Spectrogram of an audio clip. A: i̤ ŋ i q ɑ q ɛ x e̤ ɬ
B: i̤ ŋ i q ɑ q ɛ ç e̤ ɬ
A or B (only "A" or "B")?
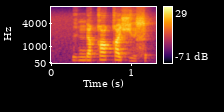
B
